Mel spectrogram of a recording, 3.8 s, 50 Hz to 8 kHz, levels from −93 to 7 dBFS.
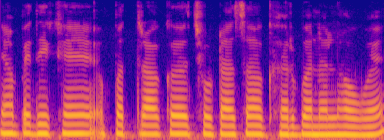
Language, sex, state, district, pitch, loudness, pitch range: Bhojpuri, female, Uttar Pradesh, Deoria, 185 Hz, -11 LUFS, 175-195 Hz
